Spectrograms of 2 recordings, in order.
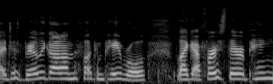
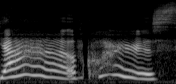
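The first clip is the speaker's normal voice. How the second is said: high, fake, put-on polite customer-service voice; 5 semitones higher than usual. Showing how the speaker sounds when faking it for customers, fake customer service voice. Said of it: "I do fake my customer service voice".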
